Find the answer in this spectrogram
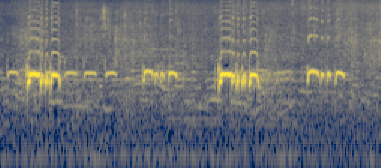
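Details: Loud-voiced local zebra dove used as a singing lure for other doves. Two strong phrases of rapid rolling coos, each followed by a softer short phrase, over a faint background hiss.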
